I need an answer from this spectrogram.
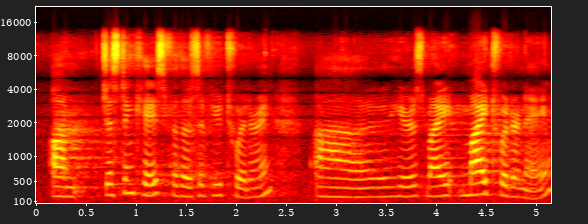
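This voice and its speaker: A woman with a medium-pitched voice speaks at a very slow pace over noticeable background noise. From US, San Francisco. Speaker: management consultant and keynote speaker. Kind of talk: keynote talk. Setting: conference stage with microphone.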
